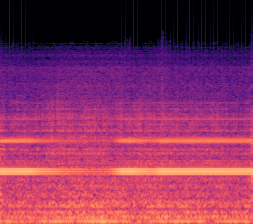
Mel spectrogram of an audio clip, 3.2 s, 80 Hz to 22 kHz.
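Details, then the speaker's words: Philco 50-920 tube radio fed from a signal generator into the IF stage: steady test tone with a crackly hiss swelling and fading irregularly; intermittent noise, bad mica capacitors in the IF transformer cans suspected. "getting the signal through but there's still there's still noise and the amount of noise seems to vary intermittently so i really think there's bad caps in those if cans"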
